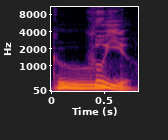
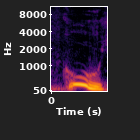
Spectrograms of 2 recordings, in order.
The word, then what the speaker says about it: Kuiu: So those are your how do you pronounce that? Kuiu. Kuiu.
